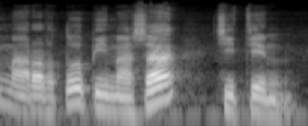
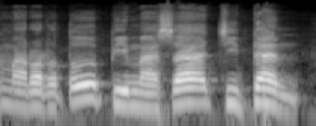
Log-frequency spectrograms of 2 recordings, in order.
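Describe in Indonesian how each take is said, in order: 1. Kata terakhir berakhiran in. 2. Kata terakhir berakhiran an. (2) "Tidak boleh dibaca"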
